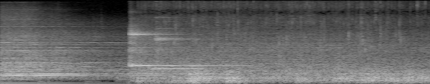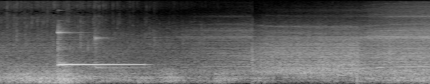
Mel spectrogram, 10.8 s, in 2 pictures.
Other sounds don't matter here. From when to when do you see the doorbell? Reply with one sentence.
You can hear the doorbell from 1.6 to 3.1 s and from 6.0 to 7.2 s.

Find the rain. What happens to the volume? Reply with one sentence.
The volume of the rain goes down.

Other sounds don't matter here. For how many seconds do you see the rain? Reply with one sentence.
The rain can be heard for 9 seconds in total.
